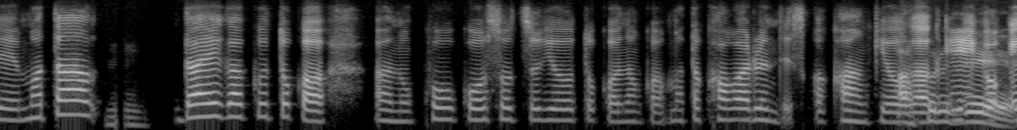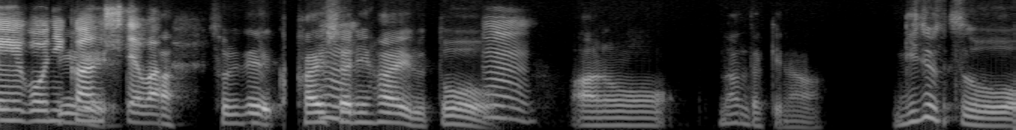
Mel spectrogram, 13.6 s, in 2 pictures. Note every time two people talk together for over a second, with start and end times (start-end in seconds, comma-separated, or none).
6.0-7.9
